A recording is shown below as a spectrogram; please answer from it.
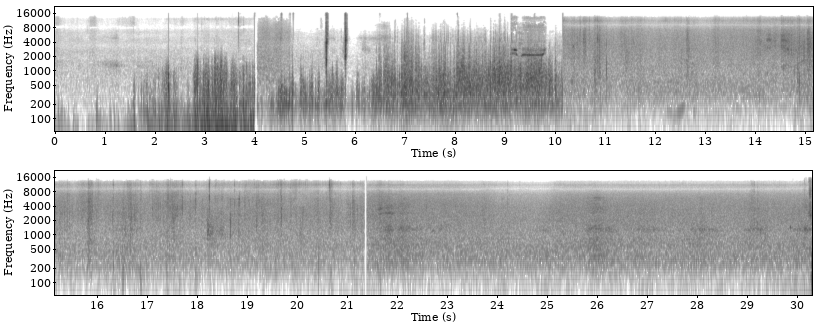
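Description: Wind buffeting the microphone, loud for about the first ten seconds. It then drops to a steady quieter hiss with light crunches and brushing from footsteps through dry tussock grass.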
